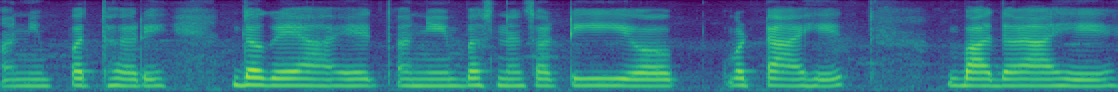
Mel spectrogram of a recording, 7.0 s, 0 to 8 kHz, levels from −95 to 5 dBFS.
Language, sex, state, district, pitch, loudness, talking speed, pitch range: Marathi, female, Maharashtra, Nagpur, 220 Hz, -18 LUFS, 95 wpm, 215-225 Hz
